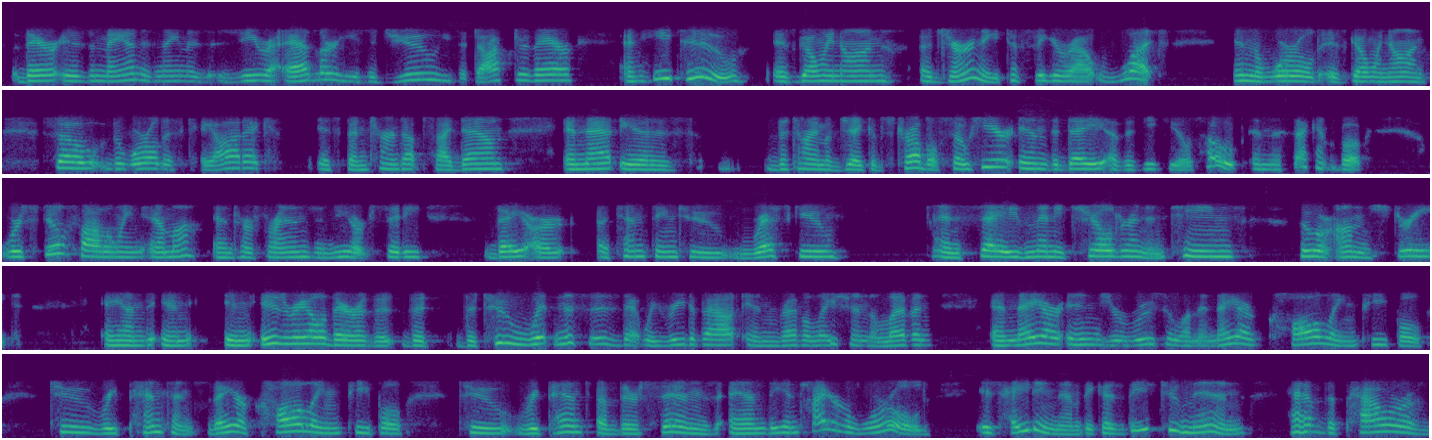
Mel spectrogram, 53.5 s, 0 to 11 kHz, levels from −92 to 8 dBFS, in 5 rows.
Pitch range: 190-230 Hz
